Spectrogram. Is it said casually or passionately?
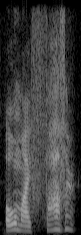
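casually. It is said plainly, without strong feeling.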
